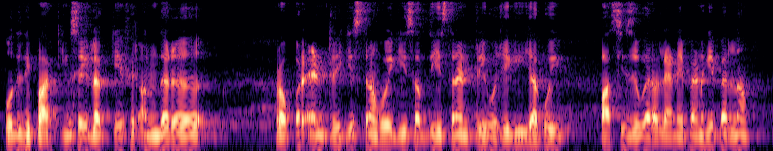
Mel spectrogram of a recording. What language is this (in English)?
Punjabi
